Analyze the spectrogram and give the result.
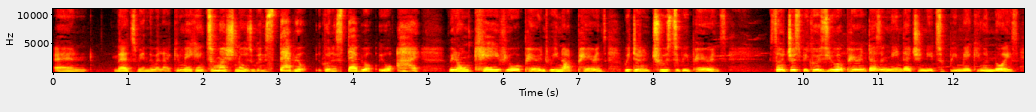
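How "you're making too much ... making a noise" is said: much higher, louder threatening shouts; retold furious yelling. Kidnappers threatening to stab her eye, furious retold yelling. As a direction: rant at her to shut up.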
